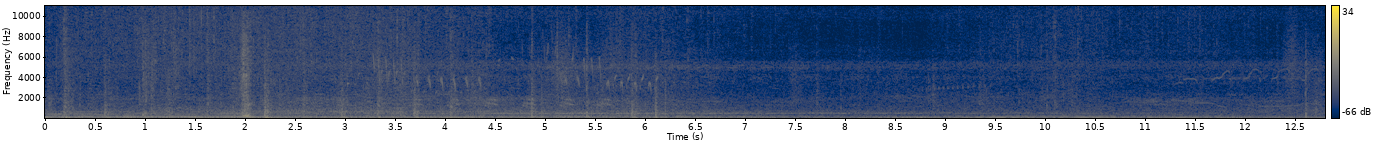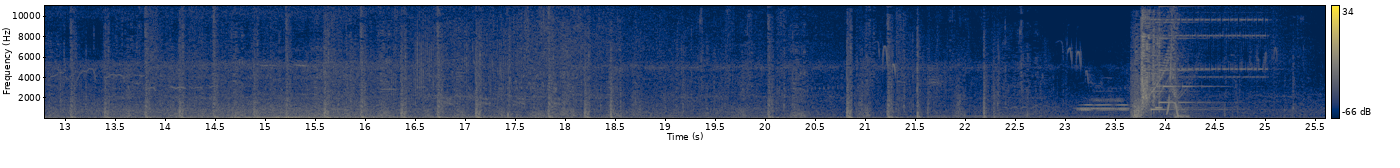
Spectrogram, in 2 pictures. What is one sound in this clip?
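Footsteps crunch quickly over gravel and dirt.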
